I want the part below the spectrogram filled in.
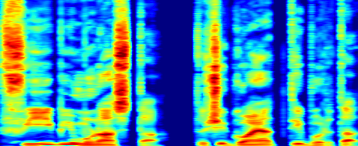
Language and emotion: Goan Konkani, neutral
